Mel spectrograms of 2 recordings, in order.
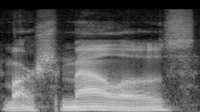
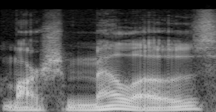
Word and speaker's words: marshmallows: Well, marshmallows, notice I said marshmallows, not marshmallows, as I hear it pronounced often, actually date back as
